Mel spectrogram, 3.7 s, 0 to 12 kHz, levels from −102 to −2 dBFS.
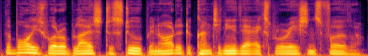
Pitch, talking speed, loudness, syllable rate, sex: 115 Hz, 210 wpm, -15 LUFS, 6.4 syllables/s, male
